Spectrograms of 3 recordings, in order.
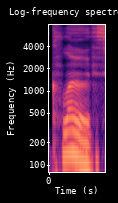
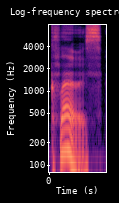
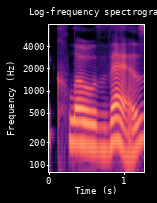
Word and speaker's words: clothes: The word clothes can be hard. The th is very soft and the s sounds like a z. It almost sounds like clothes. clothes. Do not say clothes with two syllables. It is just one syllable.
